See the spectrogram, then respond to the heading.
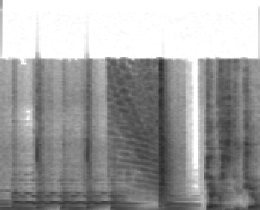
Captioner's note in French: bruit électrique, clap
